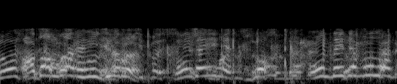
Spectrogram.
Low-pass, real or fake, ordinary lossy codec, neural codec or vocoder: 5.4 kHz; fake; none; codec, 24 kHz, 6 kbps, HILCodec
